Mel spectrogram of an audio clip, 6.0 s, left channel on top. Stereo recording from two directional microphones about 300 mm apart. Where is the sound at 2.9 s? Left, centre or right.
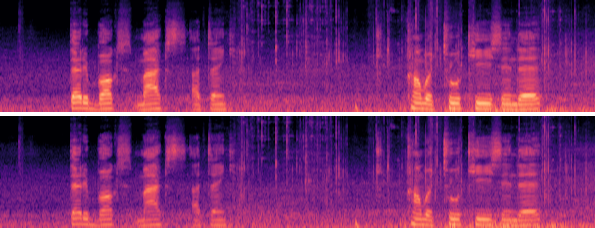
Right.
